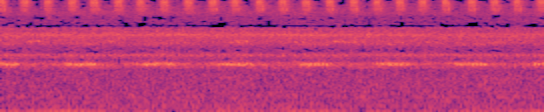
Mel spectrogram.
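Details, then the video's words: Crickets at evening outside on a deck with a small chihuahua dog relaxing; short high chirps repeat at an even pace of about two per second, set against a low steady background hum. "Chihuahua Puppy Laying On Deck with Cricket Sounds"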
